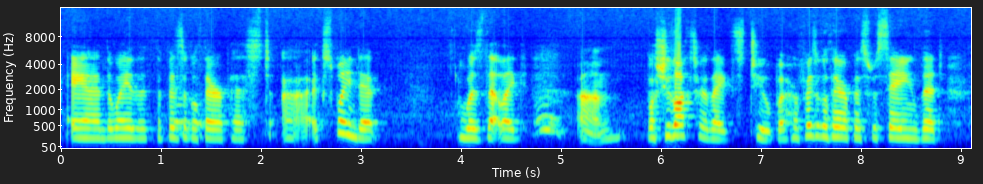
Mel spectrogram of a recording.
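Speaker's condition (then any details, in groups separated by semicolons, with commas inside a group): No condition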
